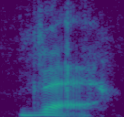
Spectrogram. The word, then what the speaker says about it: vert: And what's our silent letter? T. Vert.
